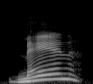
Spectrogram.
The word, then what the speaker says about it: Mando: It's pronounced Mando.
